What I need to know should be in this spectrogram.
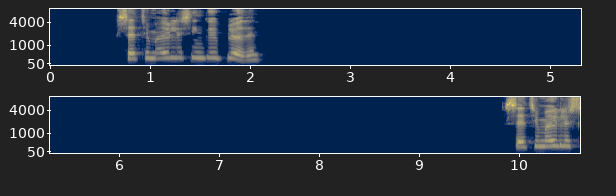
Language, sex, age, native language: Icelandic, female, 40-49, Icelandic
